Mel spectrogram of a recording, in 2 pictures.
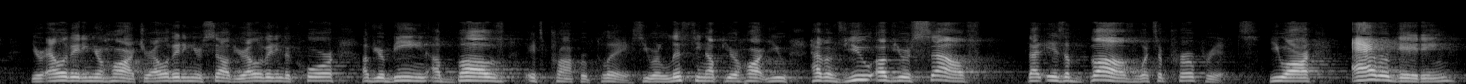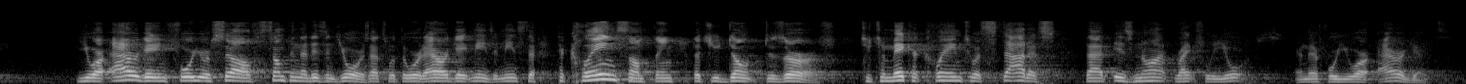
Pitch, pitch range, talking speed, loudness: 155 Hz, 145-170 Hz, 165 wpm, -24 LUFS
